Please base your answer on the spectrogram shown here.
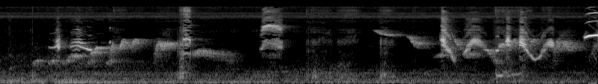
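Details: Oriental magpie-robin, a lure recording to coax a quiet bird into singing and opening its tail: sweet slurred whistles, sharp clicks and rapid warbled notes, varied phrases with brief pauses, faint background noise.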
